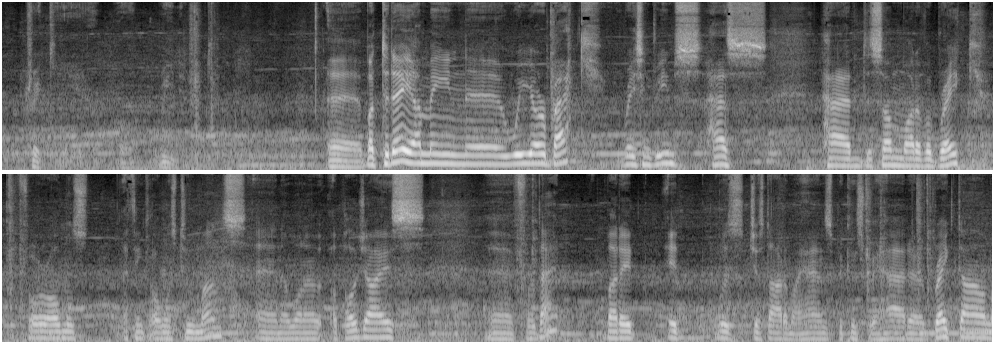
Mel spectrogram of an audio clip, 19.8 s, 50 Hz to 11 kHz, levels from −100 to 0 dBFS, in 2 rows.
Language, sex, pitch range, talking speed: Italian, male, 110-140 Hz, 150 wpm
